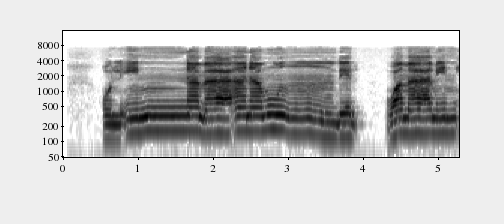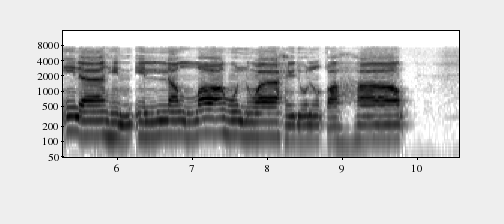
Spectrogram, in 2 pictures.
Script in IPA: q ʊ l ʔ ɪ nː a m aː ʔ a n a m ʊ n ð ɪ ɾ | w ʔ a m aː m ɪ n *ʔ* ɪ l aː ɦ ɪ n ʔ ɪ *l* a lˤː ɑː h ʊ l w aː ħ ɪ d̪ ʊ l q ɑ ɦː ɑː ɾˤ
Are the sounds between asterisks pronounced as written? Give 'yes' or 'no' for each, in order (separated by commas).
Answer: yes, no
